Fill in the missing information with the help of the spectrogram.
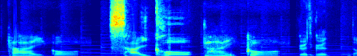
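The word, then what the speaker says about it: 最高: We say Saiko. Saiko. Saiko. Saiko. Good, good. The opposite word of Saiko is Saite. Saite. So repeat after me once again. Saite. Saite. Perfect. The best is Saiko.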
